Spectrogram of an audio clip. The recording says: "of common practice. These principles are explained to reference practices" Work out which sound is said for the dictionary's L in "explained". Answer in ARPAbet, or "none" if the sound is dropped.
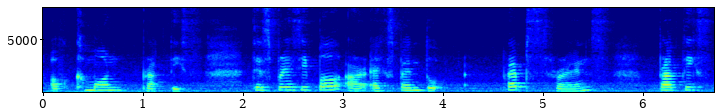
none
